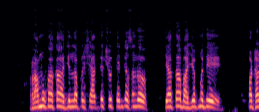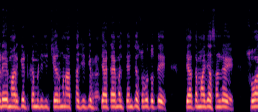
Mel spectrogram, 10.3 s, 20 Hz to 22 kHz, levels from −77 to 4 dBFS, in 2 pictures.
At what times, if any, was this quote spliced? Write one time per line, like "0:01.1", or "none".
none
